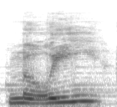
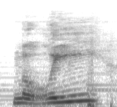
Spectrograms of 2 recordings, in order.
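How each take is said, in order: First: It is said with a strong E sound. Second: The same.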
